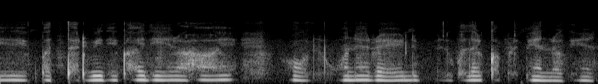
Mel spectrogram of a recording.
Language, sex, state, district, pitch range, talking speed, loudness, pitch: Hindi, male, Maharashtra, Sindhudurg, 195-200 Hz, 170 wpm, -23 LUFS, 200 Hz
